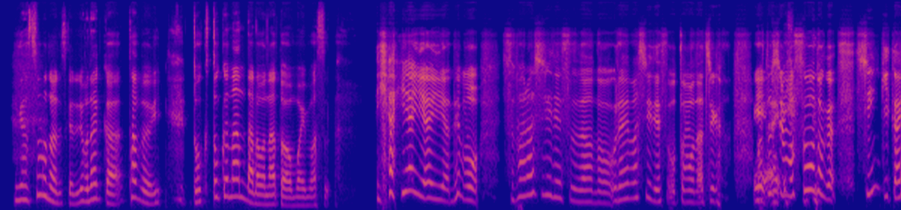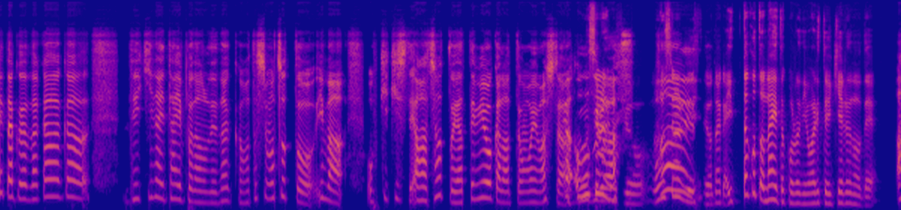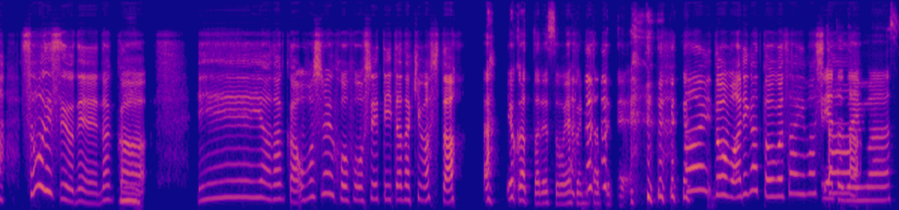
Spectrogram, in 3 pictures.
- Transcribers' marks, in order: chuckle; chuckle
- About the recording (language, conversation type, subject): Japanese, unstructured, 家族や友達と一緒に過ごすとき、どんな楽しみ方をしていますか？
